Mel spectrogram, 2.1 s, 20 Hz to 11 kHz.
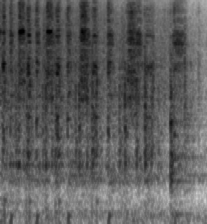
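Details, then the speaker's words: Craftsman 8.5hp chipper/shredder model 247.775880, sat 10–15 years, no fuel, starting fluid sprayed in intake; pull-start gives irregular sharp pops and short bursts, never catching into steady run; fires only on starting fluid. "I heard it I heard it starting to go already I've got absolutely no fuel in there but just off the starting fluid I can tell it wants to start"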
